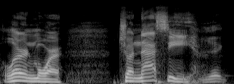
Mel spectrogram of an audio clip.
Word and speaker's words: Learnmore Jonasi: But joining us right now, we have comedian Learnmore, Jonasi.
